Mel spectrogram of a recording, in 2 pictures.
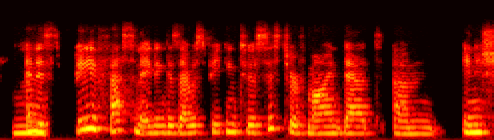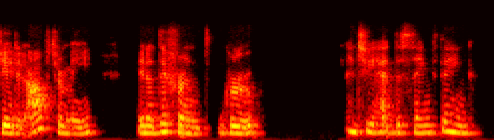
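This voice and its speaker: A woman's voice with a Romanian accent and ordinary pitch variation. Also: medium pitch for a woman, moderate pace. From Romania (Transylvania). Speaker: spiritual coach. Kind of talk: casual chat.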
